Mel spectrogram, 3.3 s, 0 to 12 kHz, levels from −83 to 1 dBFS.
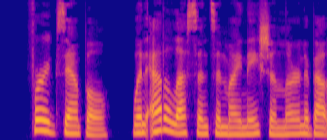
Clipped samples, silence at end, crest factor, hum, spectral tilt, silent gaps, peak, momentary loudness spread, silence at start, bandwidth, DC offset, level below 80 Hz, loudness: under 0.1%; 0 s; 16 dB; none; -5 dB/octave; none; -4 dBFS; 6 LU; 0.3 s; 12 kHz; under 0.1%; -70 dBFS; -20 LUFS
